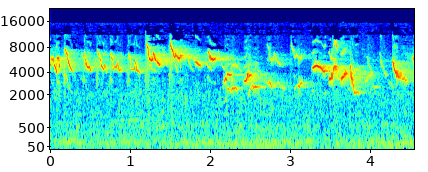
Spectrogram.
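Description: A white-eye pours out a fast, unbroken stream of thin, high twittering and chattering notes that dip and rise; nothing else stands out.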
